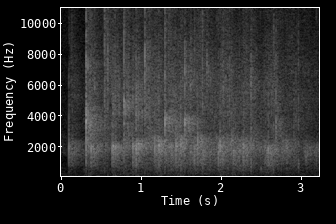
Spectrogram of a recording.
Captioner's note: audience applauding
